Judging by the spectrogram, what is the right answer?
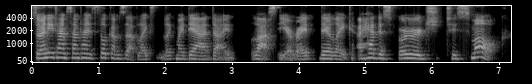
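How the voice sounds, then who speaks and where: A woman's medium-pitched, bright, sharp voice in a Lithuanian accent, with ordinary pitch variation and hardly any pauses. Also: moderate pace, big swings in loudness. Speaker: author. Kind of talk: interview.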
